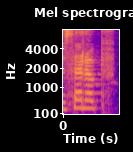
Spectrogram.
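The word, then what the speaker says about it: Salaupe: Il s'agit du village de Salope. Mais ça s'écrit pas comme comme le grand mot. Ça s'écrit Salope, S-A-L-A-U-P-E, qui est situé en Moselle.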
